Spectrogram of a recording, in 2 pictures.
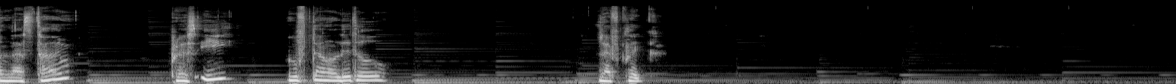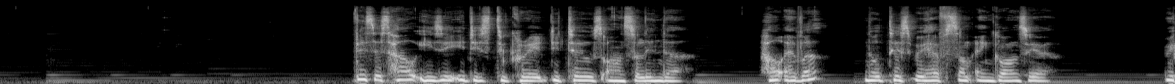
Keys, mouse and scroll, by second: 2.1 e, 7.0-7.8 scroll down 2, 7.8-8.4 scroll down 1, 8.4-13.0 middle drag, 13.0 click, 17.0-18.0 middle drag, 18.0-18.5 scroll down 1, 18.5-20.1 middle drag, 20.1-21.7 scroll up 3, 21.7 click, 23.4 click.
